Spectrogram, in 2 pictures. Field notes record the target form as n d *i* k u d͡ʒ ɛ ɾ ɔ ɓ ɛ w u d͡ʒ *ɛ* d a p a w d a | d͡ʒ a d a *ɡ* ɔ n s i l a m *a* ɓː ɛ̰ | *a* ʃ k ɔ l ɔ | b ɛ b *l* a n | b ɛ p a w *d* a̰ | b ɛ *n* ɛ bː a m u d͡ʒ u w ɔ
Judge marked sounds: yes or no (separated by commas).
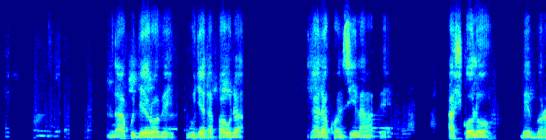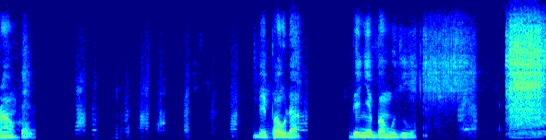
no, no, no, yes, yes, no, yes, no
